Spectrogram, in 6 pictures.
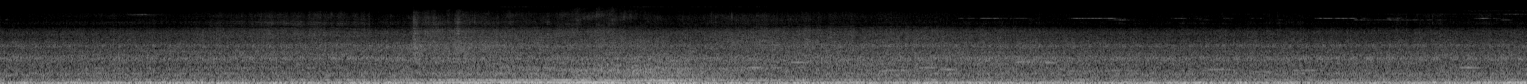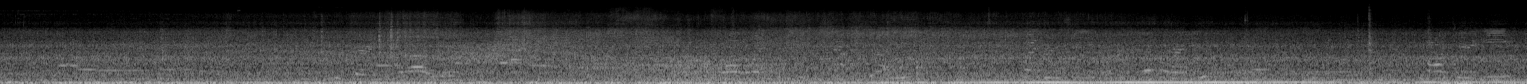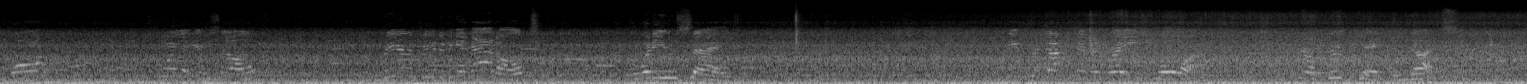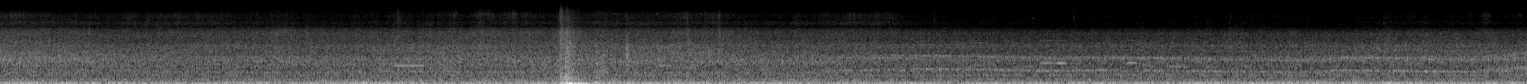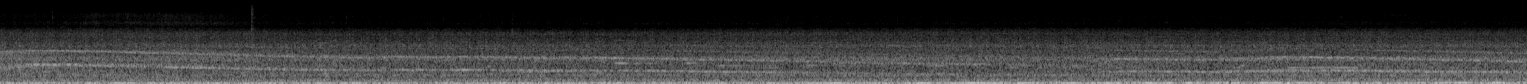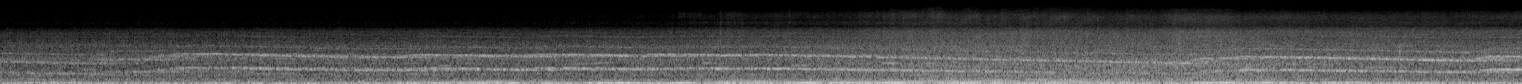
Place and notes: Washington DC, 11th St NW, In front of Hotel Harrington
USA, Virginia, Washington DC, Flute, Door, Road traffic, Binaural
16 November 2011, 20:35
